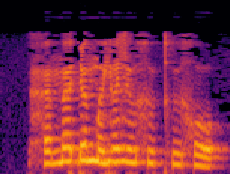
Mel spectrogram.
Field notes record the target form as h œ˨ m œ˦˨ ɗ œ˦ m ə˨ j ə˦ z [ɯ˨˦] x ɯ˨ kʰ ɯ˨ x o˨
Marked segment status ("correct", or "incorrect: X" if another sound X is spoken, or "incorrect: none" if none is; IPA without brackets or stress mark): correct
